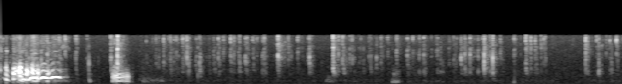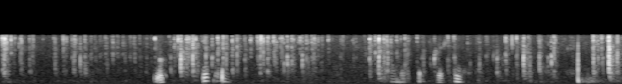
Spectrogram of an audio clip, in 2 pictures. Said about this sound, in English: Oh, you type that.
